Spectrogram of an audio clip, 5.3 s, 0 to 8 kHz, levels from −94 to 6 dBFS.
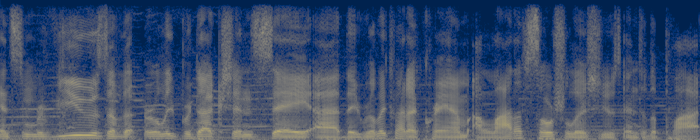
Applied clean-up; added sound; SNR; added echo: none; none; none; none.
